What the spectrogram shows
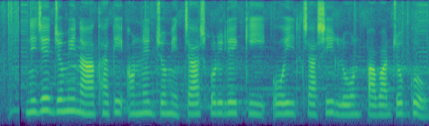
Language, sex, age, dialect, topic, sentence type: Bengali, female, 25-30, Rajbangshi, agriculture, question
